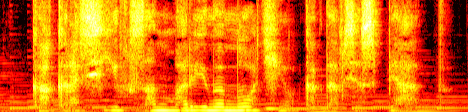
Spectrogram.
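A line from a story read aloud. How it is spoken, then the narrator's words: Whisper. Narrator (Russian): прошептал Чирилло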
